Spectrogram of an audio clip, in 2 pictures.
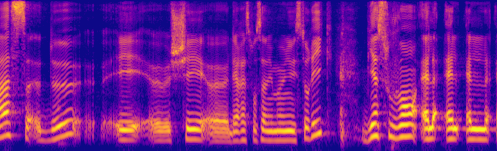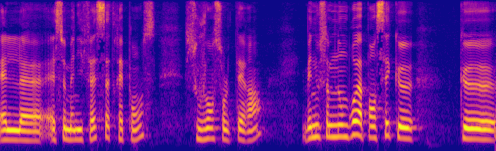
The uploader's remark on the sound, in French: Intervention enregistrée le 07 octobre 2010 dans le cadre du colloque « Exposer l’art contemporain dans les monuments historiques ».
